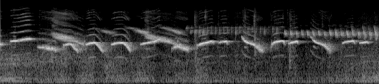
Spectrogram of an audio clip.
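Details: Chinese hwamei kept in a cage for sale, singing loud, rapid whistled notes that swoop and slur. Phrases repeat several times a second, ending with a sustained high tone.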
